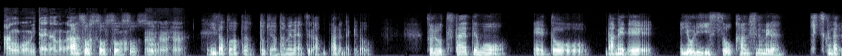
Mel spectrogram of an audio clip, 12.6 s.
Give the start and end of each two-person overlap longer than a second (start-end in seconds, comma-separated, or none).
1.0-2.5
